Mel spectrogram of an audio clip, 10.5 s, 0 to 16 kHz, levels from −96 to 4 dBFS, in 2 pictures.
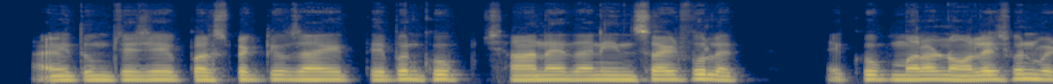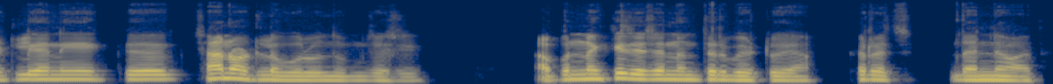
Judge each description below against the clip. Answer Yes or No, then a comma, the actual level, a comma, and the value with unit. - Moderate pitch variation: No, narrow, 1.9 semitones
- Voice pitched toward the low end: No, medium, 145 Hz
